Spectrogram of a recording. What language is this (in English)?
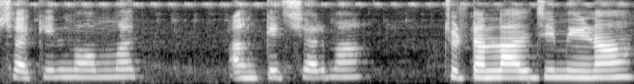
Sindhi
